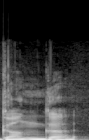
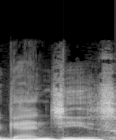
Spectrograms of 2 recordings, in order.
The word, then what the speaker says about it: Ganga: 26th chapter is called ganga is ganga if you don't know ganga or uh also known as the Ganges which is not how you pronounce the original Sanskrit is a holy River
